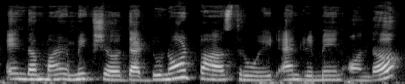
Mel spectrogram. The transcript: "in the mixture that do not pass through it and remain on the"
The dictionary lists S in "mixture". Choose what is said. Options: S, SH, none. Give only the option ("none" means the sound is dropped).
none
